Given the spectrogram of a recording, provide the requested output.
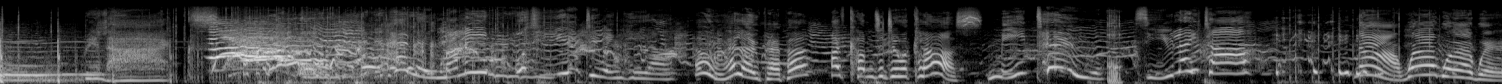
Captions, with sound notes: - Relax... (kids screaming) (laughter) - Hello, Mummy. What are you doing here? - Oh, hello, Peppa. I've come to do a class. - Me, too! (snorting) See you later! (giggling) - Now, where were we?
